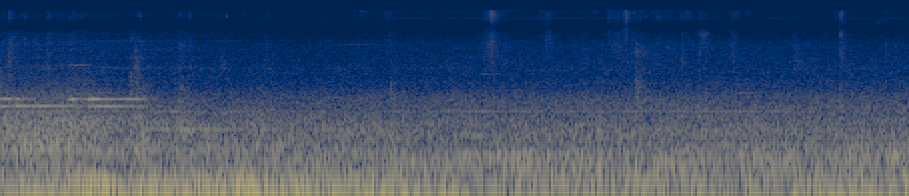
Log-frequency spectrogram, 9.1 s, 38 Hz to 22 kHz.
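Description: Steady low rumble of an MTR East Rail Line SP1900 electric train standing at the platform with its doors open. A two-note electronic tone sounds for about the first second and a half, and a few light clicks come later.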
